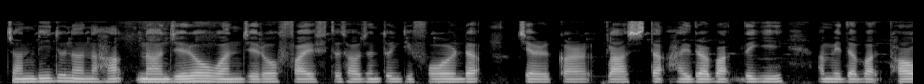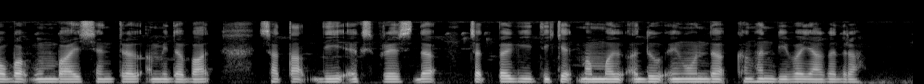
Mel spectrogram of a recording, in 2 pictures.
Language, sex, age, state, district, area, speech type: Manipuri, male, 18-30, Manipur, Churachandpur, rural, read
